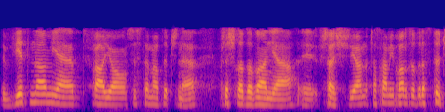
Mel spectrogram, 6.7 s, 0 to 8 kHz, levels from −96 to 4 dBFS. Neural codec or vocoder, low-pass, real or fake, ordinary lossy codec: codec, 16 kHz, 1 kbps, X-Codec, HuBERT features, trained on LibriSpeech; 7.2 kHz; fake; AAC, 16 kbps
